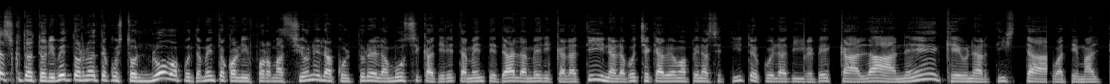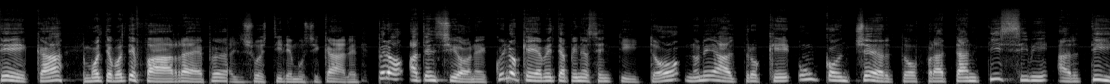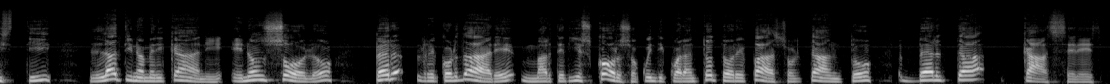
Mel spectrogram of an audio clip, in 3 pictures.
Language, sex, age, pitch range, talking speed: Italian, male, 50-69, 140-190 Hz, 130 wpm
